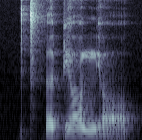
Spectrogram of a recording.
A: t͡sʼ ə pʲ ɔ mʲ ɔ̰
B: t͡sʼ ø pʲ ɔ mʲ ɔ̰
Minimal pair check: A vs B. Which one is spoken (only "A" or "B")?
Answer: A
